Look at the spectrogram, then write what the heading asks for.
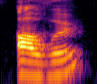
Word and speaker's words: hour: Hour, honest, honor, air. Okay, so there is H, but it is not pronounced.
